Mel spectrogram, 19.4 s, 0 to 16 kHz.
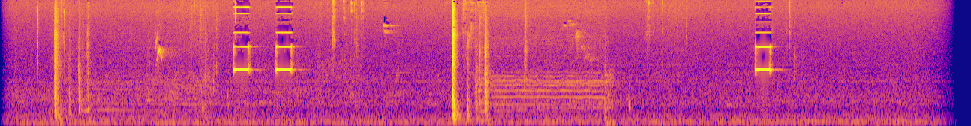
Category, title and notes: Sound effects > Objects / House appliances
Car Lock Key Door Open And Close (Opel Mokka) (2024) (Disarm) (Alarm) [Beep 2 Times)
Recorded with an iPad Pro 2021, And made With Audacity. Car Lock Key Door Open And Close with Alarm Using Opel Mokka
alarm, automobile, car, carkey, cars, close, door, drive, engine, field-recording, lock, motor, opel, opelmokka, sensor, start, vehicle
